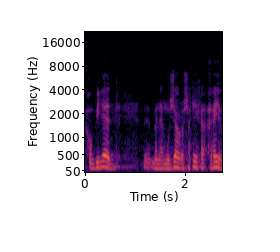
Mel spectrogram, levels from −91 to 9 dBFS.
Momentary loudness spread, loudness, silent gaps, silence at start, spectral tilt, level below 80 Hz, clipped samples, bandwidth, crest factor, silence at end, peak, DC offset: 19 LU; -36 LUFS; none; 0.05 s; -7.5 dB/octave; -70 dBFS; under 0.1%; 9.8 kHz; 16 dB; 0 s; -20 dBFS; under 0.1%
